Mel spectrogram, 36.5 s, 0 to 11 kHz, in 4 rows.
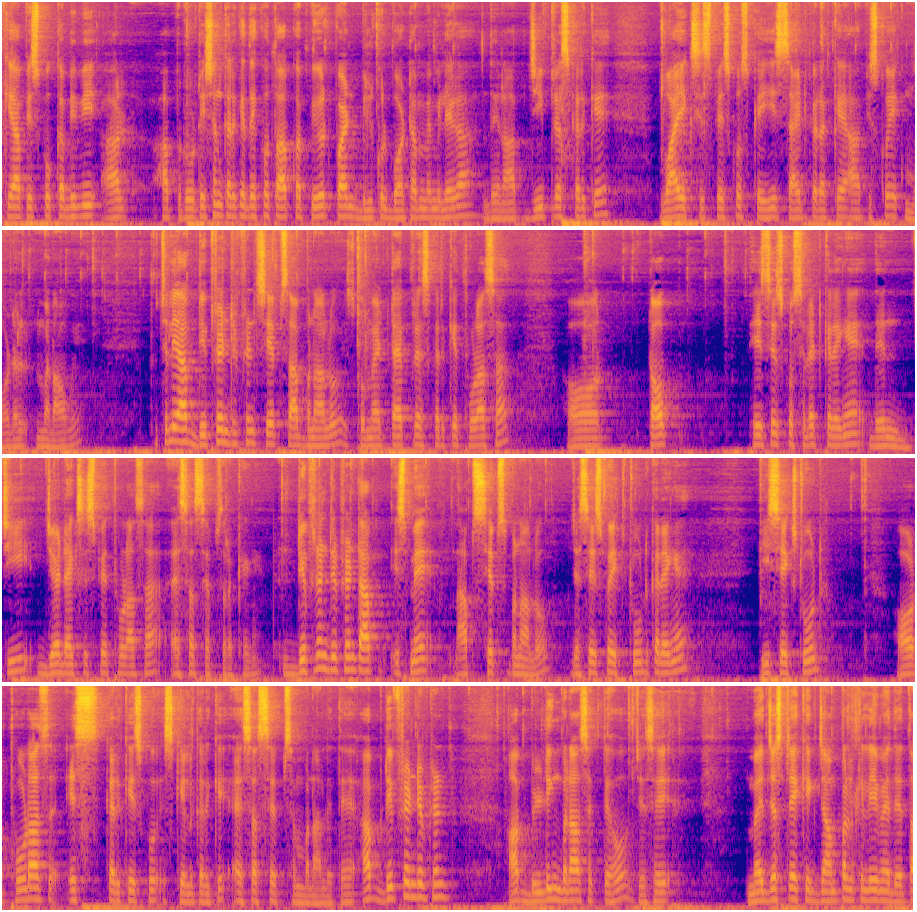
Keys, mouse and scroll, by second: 1.8 r, 3.9-5.6 shift+middle drag, 5.6 g, 8.0 scroll down 2, 8.3-9.1 shift+middle drag, 9.1 scroll up 3, 9.3-11.2 shift+middle drag, 11.2 drag, 11.5-12.7 middle drag, 12.7 b, 16.0 middle click, 16.3 scroll down 1, 16.5-18.3 shift+middle drag, 20.2 scroll down 1, 20.4 middle click, 21.4 middle click, 21.7 scroll up 2, 21.9-24.0 shift+middle drag, 24.0 scroll down 2, 24.3-25.8 shift+middle drag, 31.8 middle click, 32.2 scroll up 1, 32.4 shift+middle click, 33.8 shift+click, 34.1 middle click, 34.9 shift+click, 35.2 middle click, 36.0 shift+click, 36.3 middle click.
